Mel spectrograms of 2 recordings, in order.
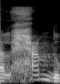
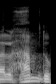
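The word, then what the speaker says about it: الحمد: বলা যাবে না ইহ আর এখানে আলহামদু বলতে হবে আলহামদু বলা যাবে না হা হা জবর হা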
